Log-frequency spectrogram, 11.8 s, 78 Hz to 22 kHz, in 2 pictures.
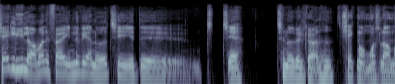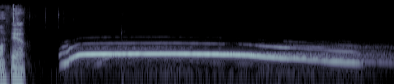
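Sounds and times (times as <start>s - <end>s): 
speech: 0.0s - 6.4s
single wolf howling: 6.8s - 11.8s.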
